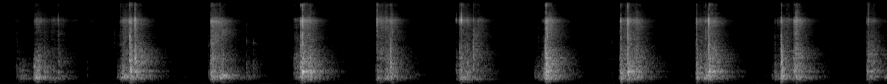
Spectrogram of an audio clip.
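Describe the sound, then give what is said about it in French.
A pestle pounds in eleven evenly spaced strokes, roughly one per second. Each is a short, fairly faint, sharp knock with a brief decay, separated by silence. “Maura poursuivit sa besogne. 1, 2, 3 coups de pilon.”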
